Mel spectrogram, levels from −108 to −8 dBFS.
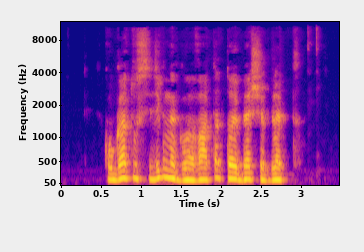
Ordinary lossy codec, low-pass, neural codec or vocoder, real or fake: MP3, 64 kbps; 10.8 kHz; codec, 24 kHz, 3.1 kbps, DualCodec; fake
